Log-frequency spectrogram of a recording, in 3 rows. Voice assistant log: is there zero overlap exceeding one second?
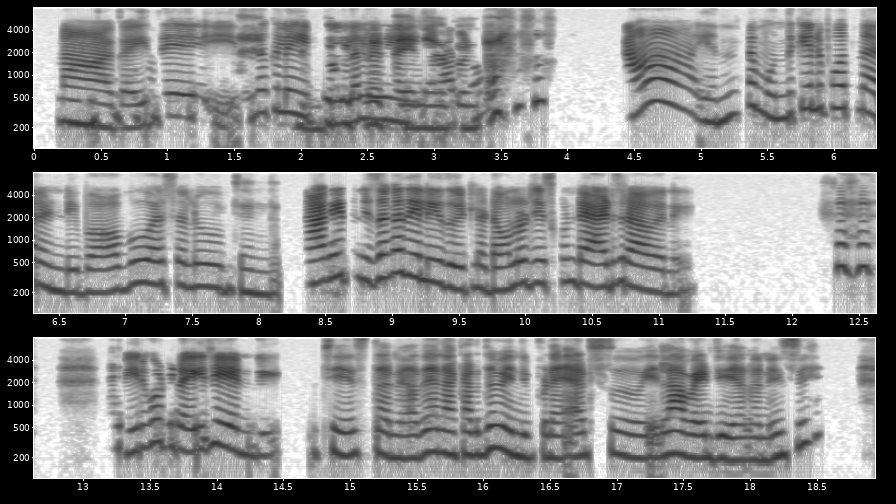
No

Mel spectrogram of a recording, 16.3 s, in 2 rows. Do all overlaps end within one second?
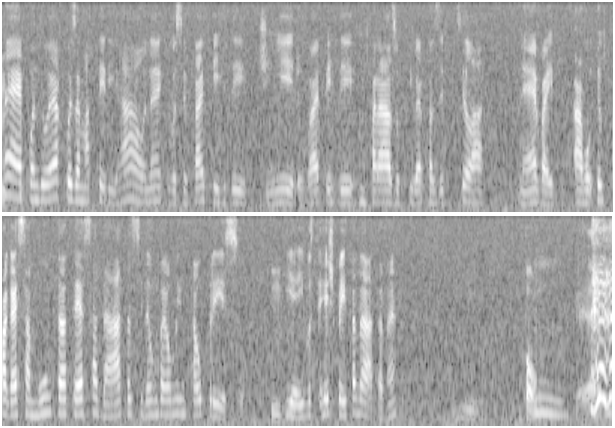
Yes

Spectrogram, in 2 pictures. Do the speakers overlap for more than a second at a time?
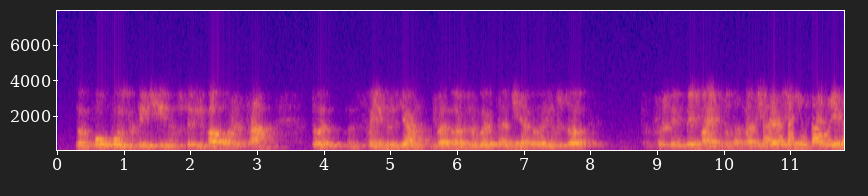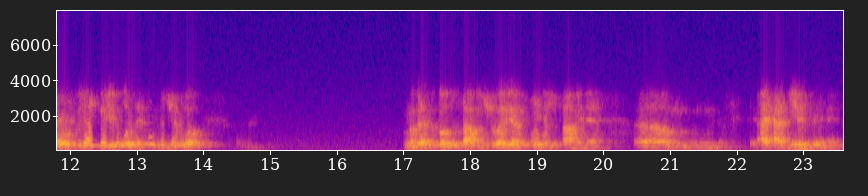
Yes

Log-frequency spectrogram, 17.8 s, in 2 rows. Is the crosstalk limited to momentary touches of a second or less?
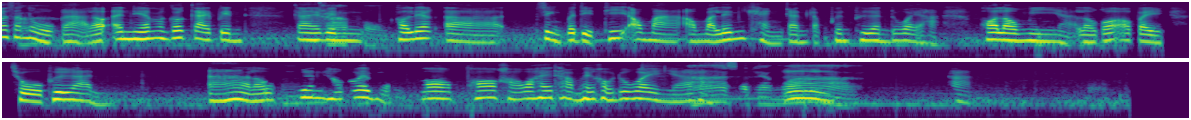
Yes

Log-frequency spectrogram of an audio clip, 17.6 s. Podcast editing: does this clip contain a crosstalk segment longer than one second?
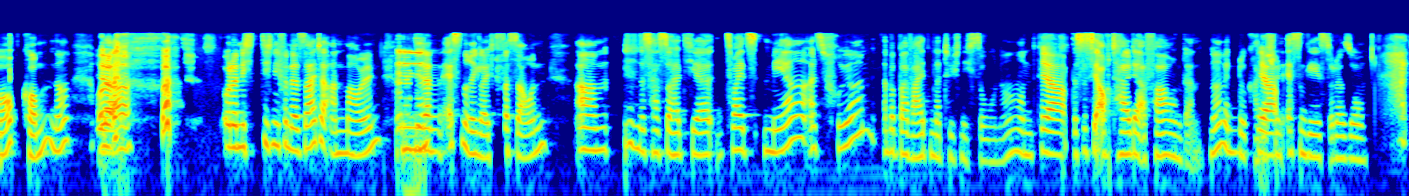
No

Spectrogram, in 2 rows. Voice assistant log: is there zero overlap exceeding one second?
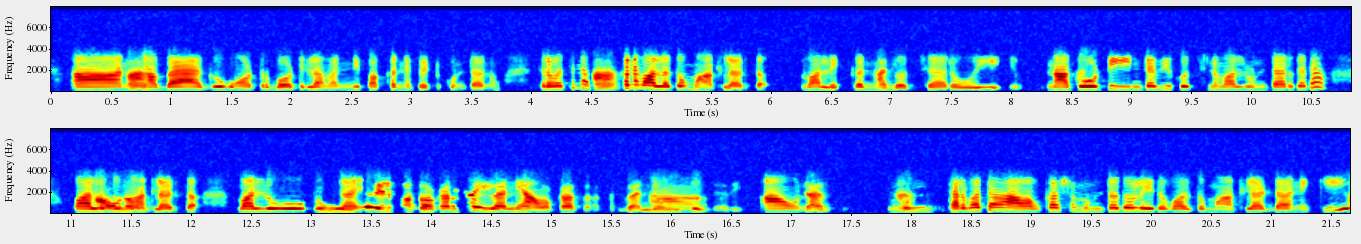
Yes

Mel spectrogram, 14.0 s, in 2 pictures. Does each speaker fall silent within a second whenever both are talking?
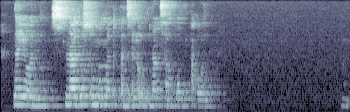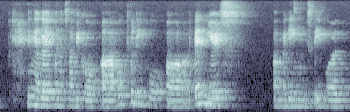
Yes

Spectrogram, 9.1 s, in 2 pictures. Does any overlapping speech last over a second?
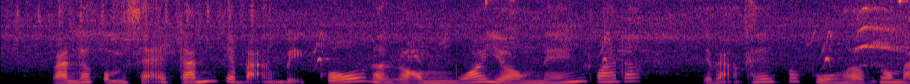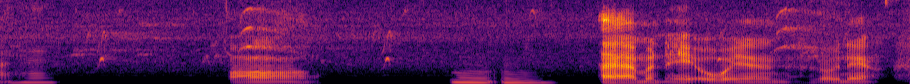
No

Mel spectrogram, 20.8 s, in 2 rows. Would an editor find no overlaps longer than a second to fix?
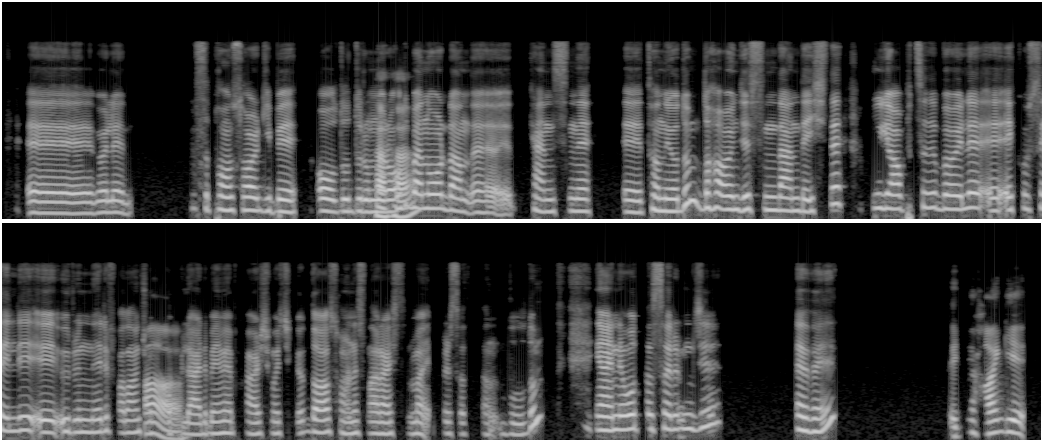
Yes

